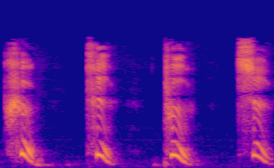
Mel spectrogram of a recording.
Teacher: 거센 소리는 일단 숨을 많이 내보내요. 많이 내보내고 성대는 긴장을 하긴 해요.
